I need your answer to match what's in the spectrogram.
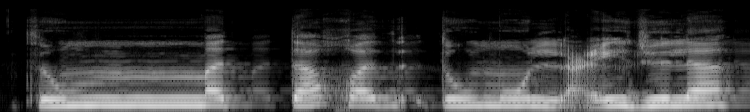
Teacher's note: ذال کے مخرج کو آپ نے نرمی کے ساتھ پڑھنا ہے، اور اس میں سیٹی کی آواز کو نہیں لانا، بالکل ختم کرنے کی کوشش کرنی ہے۔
